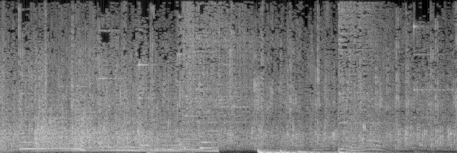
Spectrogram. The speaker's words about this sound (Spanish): Un aplauso para ellos dos.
